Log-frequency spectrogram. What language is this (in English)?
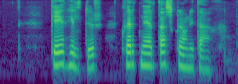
Icelandic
